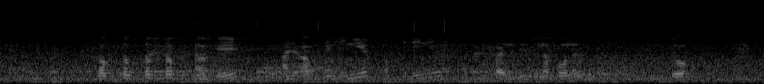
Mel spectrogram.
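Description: A man speaks calmly nearby in a large echoing hall.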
